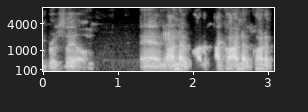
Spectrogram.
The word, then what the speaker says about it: Brazel: Everybody on TV always says Brazel, but the people I know who are related to him pronounce the name Brazil.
